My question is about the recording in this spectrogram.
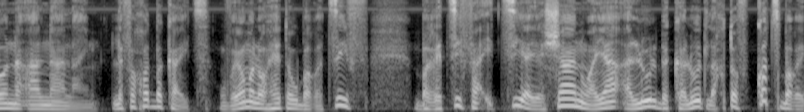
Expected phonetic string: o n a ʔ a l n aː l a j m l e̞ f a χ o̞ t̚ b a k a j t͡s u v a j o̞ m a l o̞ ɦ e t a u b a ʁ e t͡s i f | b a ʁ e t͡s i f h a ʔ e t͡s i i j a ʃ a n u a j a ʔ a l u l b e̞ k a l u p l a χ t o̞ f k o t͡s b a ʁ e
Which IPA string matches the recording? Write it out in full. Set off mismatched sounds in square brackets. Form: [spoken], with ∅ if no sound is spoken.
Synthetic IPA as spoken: o n a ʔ a l n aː l a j m l e̞ f a χ o̞ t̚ b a k a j t͡s u v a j o̞ m a l o̞ ɦ e t a u b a ʁ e t͡s i f | b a ʁ e t͡s i f h a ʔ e t͡s i [a] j a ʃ a n u a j a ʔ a l u l b e̞ k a l u [t] l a χ t o̞ f k o t͡s b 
